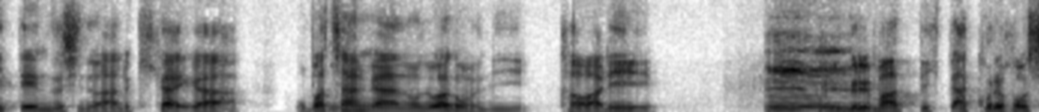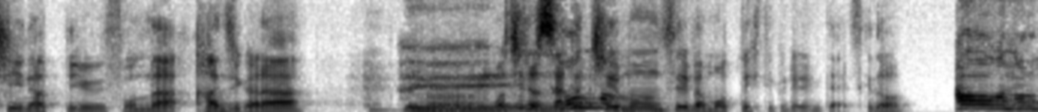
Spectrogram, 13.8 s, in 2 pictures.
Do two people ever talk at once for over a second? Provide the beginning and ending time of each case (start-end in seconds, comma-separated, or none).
9.7-11.2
